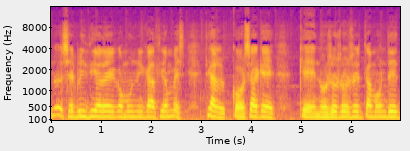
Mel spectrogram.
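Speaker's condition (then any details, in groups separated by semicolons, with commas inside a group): Cerebral palsy, mild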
